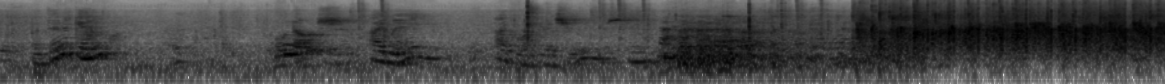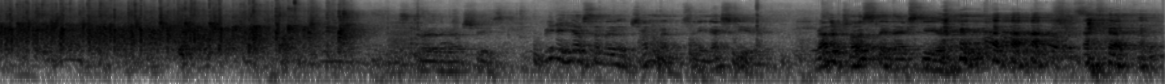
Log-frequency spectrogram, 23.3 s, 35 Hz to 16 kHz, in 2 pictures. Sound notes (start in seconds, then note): 8.5 applause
